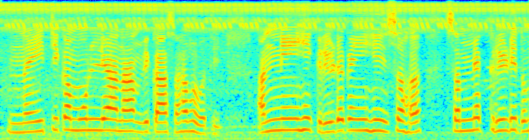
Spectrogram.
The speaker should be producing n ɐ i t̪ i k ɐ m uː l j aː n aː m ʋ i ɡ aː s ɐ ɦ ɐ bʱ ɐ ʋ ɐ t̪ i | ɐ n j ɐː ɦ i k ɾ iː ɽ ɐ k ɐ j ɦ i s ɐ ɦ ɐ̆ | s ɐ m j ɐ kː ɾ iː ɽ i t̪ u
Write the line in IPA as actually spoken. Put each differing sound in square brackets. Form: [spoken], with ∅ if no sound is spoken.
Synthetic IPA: n ɐ [j] t̪ i k ɐ m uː l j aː n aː m ʋ i [k] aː s ɐ ɦ ɐ bʱ ɐ ʋ ɐ t̪ i | ɐ n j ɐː ɦ i k ɾ iː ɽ ɐ k ɐ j ɦ i s ɐ ɦ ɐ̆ | s ɐ m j ɐ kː ɾ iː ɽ i t̪ u

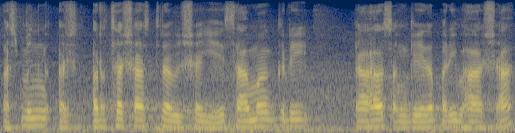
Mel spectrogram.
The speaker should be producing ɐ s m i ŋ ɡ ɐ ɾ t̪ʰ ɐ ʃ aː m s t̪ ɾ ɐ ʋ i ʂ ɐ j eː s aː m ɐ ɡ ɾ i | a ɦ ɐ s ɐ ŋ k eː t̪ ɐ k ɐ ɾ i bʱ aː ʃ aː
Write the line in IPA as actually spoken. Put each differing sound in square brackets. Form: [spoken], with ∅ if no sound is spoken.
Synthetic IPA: ɐ s m i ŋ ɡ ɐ ɾ t̪ʰ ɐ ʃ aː [∅] s t̪ ɾ ɐ ʋ i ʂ ɐ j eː s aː m ɐ ɡ ɾ i | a ɦ ɐ s ɐ ŋ k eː t̪ ɐ [p] ɐ ɾ i bʱ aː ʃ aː

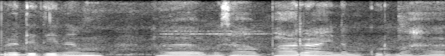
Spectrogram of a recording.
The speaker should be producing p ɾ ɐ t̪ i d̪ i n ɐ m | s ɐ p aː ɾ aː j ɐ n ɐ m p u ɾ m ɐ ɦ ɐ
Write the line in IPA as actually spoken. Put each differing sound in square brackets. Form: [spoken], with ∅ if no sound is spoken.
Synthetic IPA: p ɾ ɐ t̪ i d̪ i n ɐ m | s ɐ p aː ɾ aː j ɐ n ɐ m [k] u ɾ m ɐ ɦ ɐ

